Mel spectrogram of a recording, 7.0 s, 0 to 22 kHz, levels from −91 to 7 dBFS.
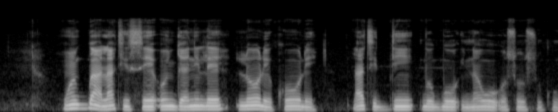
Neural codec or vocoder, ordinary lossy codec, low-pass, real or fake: none; none; 10.8 kHz; real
